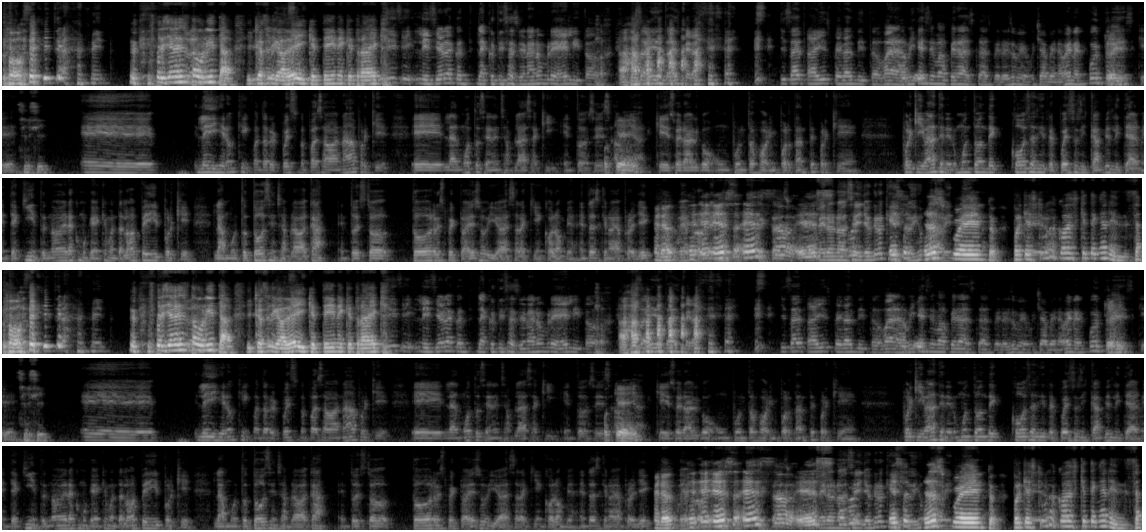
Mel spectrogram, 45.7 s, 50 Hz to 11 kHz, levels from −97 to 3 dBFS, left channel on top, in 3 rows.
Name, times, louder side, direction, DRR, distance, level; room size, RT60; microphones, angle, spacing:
voice 1, 0.0-0.5 1.7-5.1 8.2-8.5 12.1-12.3 14.7-14.9 15.5-15.8 23.4-23.7 39.1-41.3 41.6-41.9 42.3-42.4 42.7-43.5 43.9-45.6, right 3 dB, 25° right, 0.6 m, -29 dB
voice 2, 0.5-1.4 1.8-2.0 2.4-2.8 3.3-4.0 5.0-9.8 10.0-15.4 16.3-17.3 17.8-26.6 27.2-35.6 35.9-40.1 40.5-40.9 41.3-43.6 44.1-44.5, left 2 dB, 35° left, 0.7 m, -47 dB
2.6 x 2.5 x 2.6 m
head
